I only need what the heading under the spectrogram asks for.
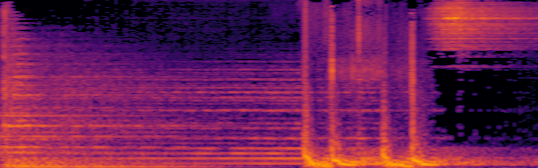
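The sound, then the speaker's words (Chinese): Fast heartbeat sound effect: a steady humming tone runs alone, then gives way to a quick run of a few deep, loud thumps in the second half. “心跳好快，怎么办？”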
